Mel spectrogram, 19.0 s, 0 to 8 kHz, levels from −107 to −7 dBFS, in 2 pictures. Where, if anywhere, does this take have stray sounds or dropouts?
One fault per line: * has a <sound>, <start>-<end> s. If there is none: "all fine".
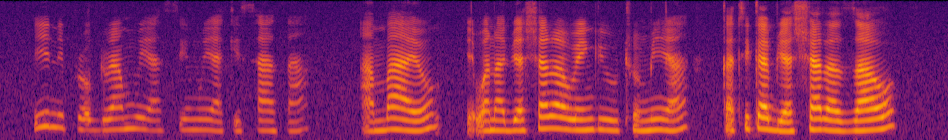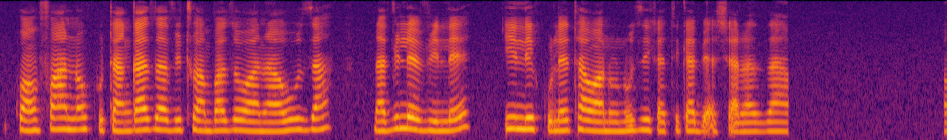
all fine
